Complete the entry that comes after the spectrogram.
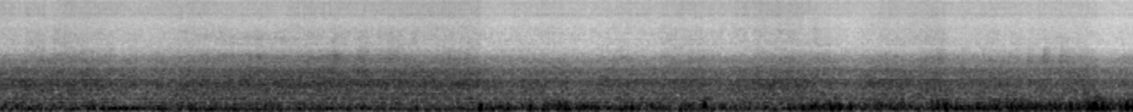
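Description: CSX freight train cars rolling past: a steady low rumble of wheels on rail with occasional irregular knocks.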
